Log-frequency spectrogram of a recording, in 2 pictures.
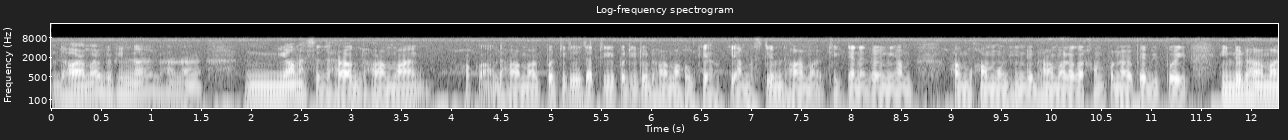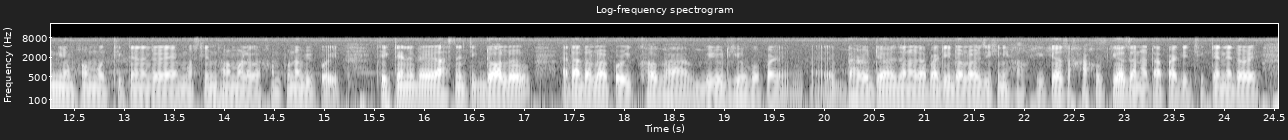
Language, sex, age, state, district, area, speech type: Assamese, male, 30-45, Assam, Majuli, urban, spontaneous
